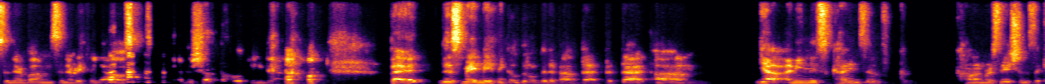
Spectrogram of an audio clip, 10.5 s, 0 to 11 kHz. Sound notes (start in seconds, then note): 0.6 chuckling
